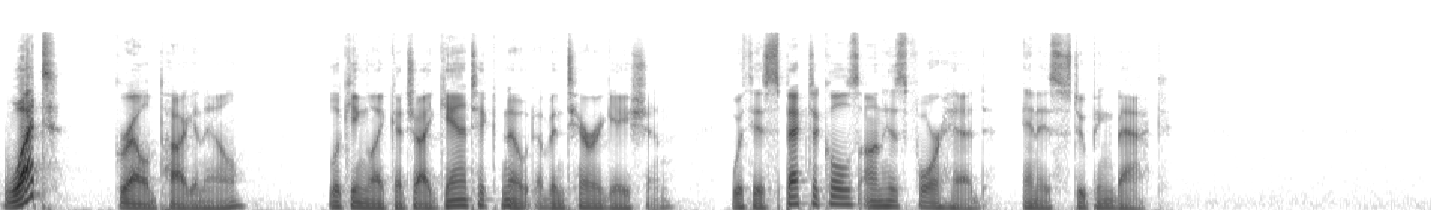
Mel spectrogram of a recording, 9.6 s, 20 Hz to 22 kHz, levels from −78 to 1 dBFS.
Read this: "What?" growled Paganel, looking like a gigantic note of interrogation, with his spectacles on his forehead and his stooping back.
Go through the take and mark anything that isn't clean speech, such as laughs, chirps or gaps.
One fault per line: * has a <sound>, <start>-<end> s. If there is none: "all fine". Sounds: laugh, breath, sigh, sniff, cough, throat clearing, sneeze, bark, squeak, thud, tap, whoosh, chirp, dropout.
all fine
